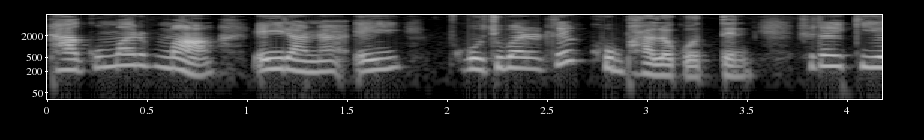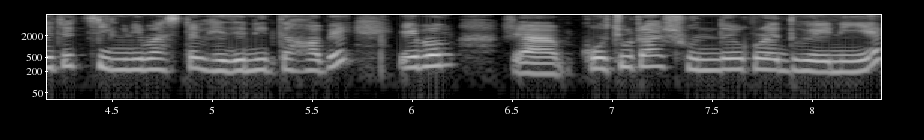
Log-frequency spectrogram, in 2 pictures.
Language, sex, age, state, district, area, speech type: Bengali, female, 18-30, West Bengal, Jalpaiguri, rural, spontaneous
